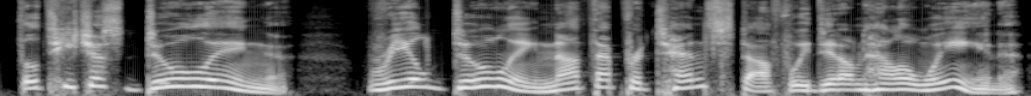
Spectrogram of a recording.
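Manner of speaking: high-pitched, eager insistence; enthusiastic. A narrator's reading. Alexandra persuading unmoved Anna about dueling, enthusiastic. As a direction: sell it with bubbling enthusiasm. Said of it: "Alexandra's enthusiasm".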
